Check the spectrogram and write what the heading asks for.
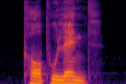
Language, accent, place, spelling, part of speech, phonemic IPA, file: German, Germany, Berlin, korpulent, adjective, /kɔʁpuˈlɛnt/, De-korpulent.ogg
- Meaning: corpulent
